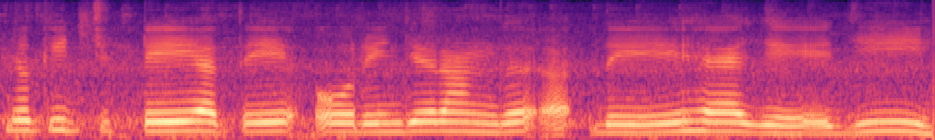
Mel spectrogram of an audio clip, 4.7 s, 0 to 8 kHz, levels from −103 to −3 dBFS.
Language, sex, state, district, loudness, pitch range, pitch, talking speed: Punjabi, male, Punjab, Kapurthala, -16 LUFS, 190-205 Hz, 200 Hz, 115 wpm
